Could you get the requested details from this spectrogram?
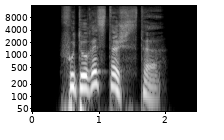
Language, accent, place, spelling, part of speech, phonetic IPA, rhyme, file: German, Germany, Berlin, futuristischste, adjective, [futuˈʁɪstɪʃstə], -ɪstɪʃstə, De-futuristischste.ogg
- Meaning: inflection of futuristisch: 1. strong/mixed nominative/accusative feminine singular superlative degree 2. strong nominative/accusative plural superlative degree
